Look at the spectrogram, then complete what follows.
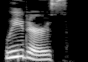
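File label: "leaders", English, British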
